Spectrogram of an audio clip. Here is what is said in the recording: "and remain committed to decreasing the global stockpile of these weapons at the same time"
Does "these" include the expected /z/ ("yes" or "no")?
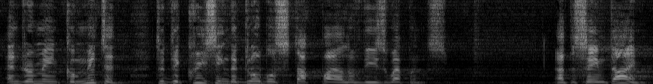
yes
